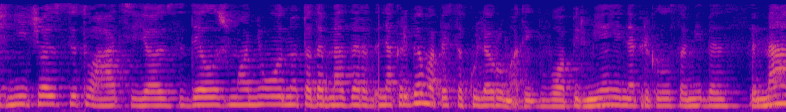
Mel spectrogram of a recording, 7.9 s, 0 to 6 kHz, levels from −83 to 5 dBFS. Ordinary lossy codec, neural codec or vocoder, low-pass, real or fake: MP3, 24 kbps; none; 5.4 kHz; real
